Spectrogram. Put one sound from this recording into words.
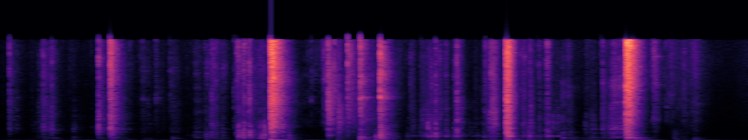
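A hand rivet gun snaps rivets tight with sharp cracks.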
